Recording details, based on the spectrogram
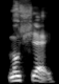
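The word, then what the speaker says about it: משה: are doing great we have moses here moshi moshe now this one is going to be a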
